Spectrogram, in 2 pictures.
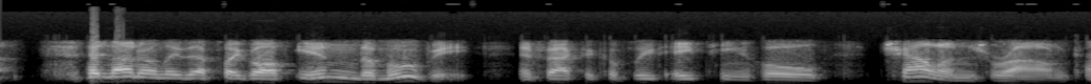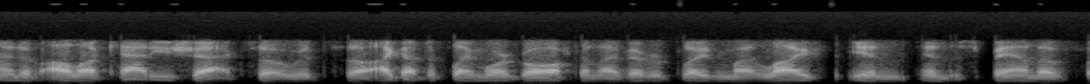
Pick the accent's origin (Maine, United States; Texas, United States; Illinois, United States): Maine, United States; hopefully wander over to my better half, the shores of my home state of Maine there.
